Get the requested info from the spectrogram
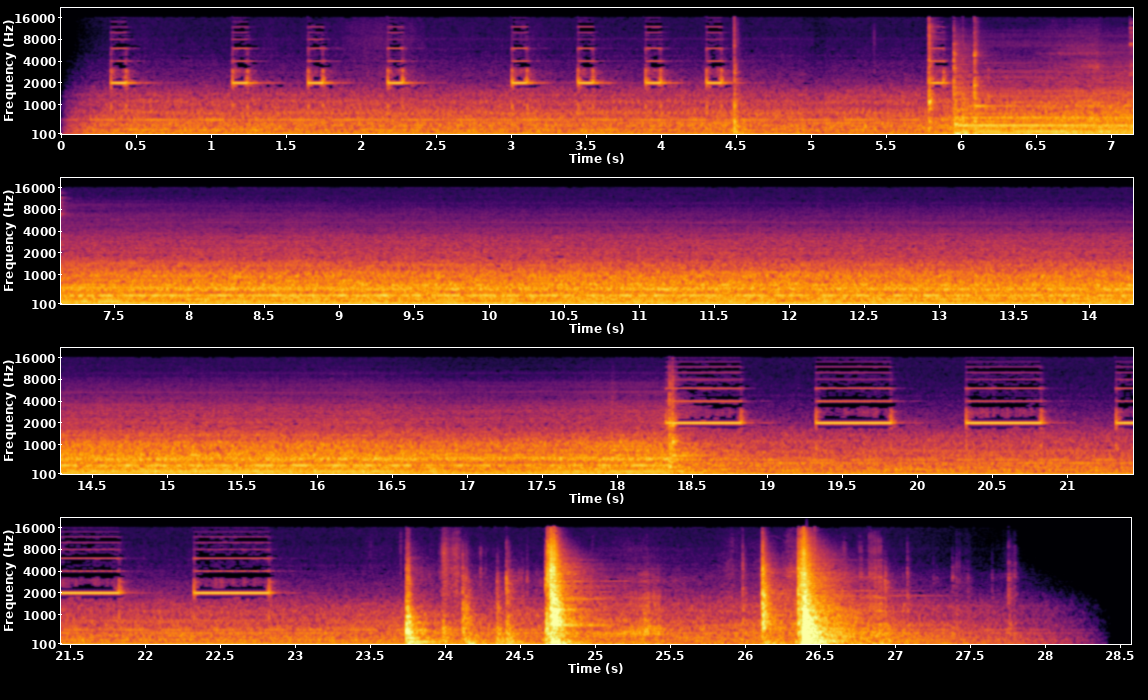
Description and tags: Yum! Time for a Hot Pocket!
beep, microwave, end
